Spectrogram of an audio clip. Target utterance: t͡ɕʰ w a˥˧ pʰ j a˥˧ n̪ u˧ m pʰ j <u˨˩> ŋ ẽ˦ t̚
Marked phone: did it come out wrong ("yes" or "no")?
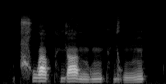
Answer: no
